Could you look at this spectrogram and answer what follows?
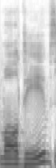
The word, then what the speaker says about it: Maldives: Oh, is that the Maldives? – Yes.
